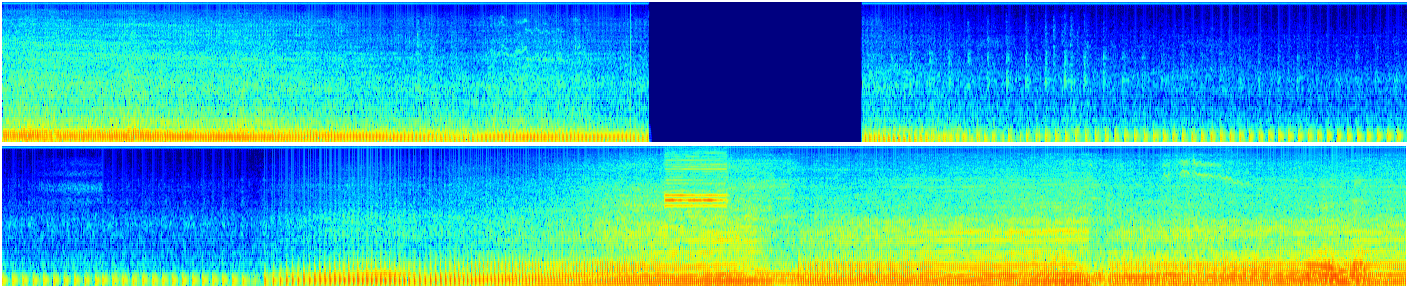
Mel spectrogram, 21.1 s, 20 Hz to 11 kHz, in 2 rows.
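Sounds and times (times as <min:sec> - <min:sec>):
motorcycle engine idling and revving: 0:00.0 - 0:04.9, 0:06.4 - 0:21.0.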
